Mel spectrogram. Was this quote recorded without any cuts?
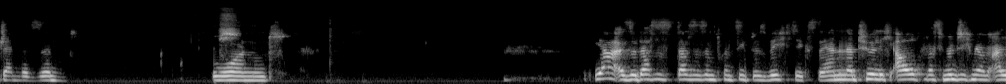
yes; 0 cuts

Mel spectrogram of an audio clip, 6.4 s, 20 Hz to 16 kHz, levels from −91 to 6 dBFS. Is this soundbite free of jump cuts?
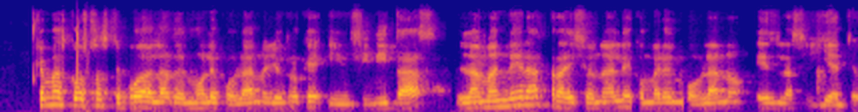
no; 1 cut; at 5.1 s

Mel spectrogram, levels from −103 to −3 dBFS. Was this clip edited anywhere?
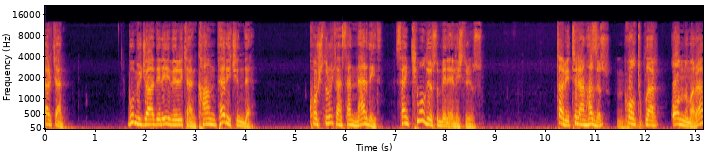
yes; 3 cuts; at 6.8 s, 10.1 s, 11.3 s

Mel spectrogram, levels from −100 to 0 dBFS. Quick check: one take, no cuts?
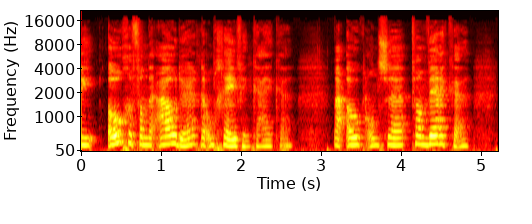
no; 3 cuts; at 1.5 s, 3.5 s, 4.1 s

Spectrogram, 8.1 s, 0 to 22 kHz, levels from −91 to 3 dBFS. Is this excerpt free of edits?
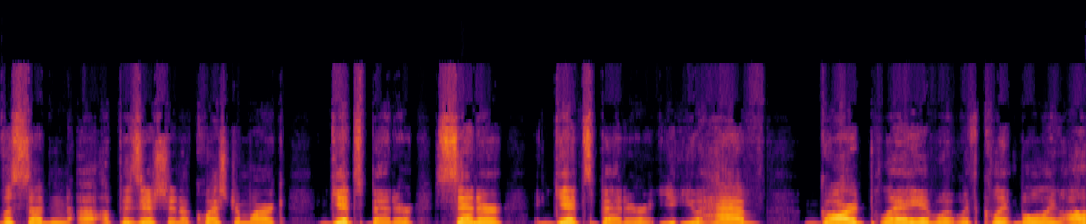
yes; 0 cuts

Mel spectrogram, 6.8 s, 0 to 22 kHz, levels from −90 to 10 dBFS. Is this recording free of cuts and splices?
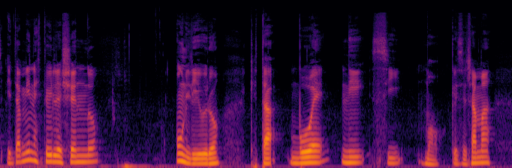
yes; 0 cuts

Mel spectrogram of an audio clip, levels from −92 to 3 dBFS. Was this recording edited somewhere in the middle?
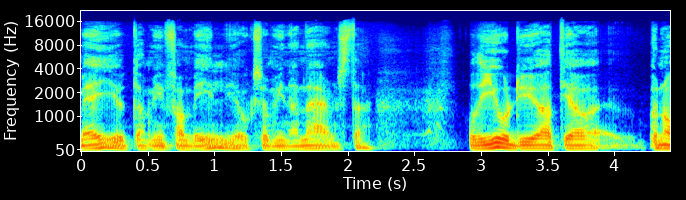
no; 0 cuts

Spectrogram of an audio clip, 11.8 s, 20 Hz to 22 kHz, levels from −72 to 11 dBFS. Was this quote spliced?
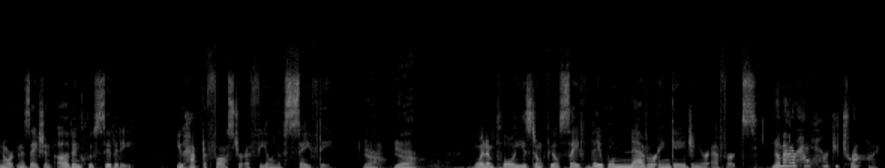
no; 0 cuts

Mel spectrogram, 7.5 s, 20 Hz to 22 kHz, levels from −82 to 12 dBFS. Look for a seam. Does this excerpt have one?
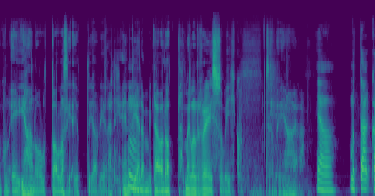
no; 0 cuts

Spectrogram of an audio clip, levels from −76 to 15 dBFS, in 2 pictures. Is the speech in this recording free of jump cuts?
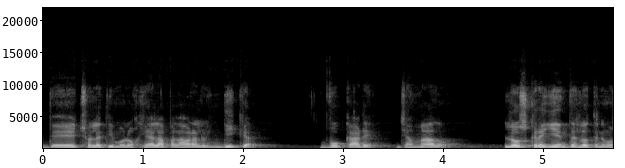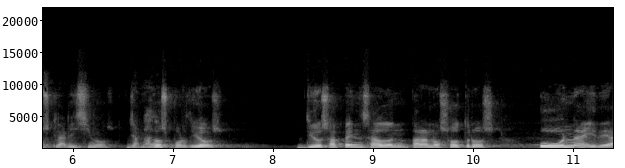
no; 1 cut; at 4.5 s

